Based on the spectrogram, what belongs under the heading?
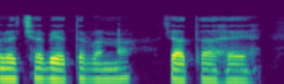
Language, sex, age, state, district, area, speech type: Hindi, male, 30-45, Uttar Pradesh, Ghazipur, rural, spontaneous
